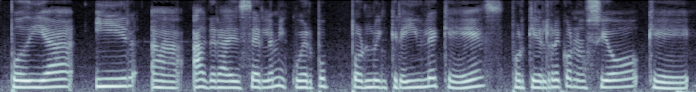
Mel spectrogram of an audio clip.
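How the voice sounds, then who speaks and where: A woman's voice: on the high side, mellow. A woman in her thirties hosting a personal podcast, talking in an intimate, earnest way and often asking "¿sabes?". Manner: intimate, earnest, speaks of feelings with many "¿sabes?". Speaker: podcast host. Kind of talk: personal reflective podcast monologue.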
